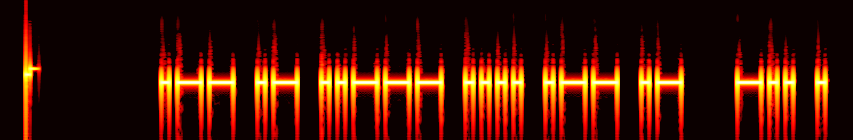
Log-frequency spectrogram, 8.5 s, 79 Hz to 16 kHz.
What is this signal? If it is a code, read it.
Morse code, heard as a keyed tone, about 15 wpm, 700 Hz. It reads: WA2HWA DE
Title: USA Callsign DE Callsign - 6 Characters - 15wpm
